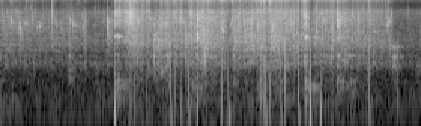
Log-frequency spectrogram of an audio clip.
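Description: Oil and garlic paste sizzle hard in a kadai for a vegetarian cauliflower, spinach and potato curry, a steady close crackle broken by sharp clacks of a stirring spoon against the pan.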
